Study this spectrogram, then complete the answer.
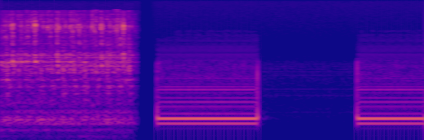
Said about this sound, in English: Waiting a few minutes, they called again and got the same busy signal. This happened over and over again. Apparently, they had not anticipated that the lines would be tied up by the media and families of the missing children looking for information.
